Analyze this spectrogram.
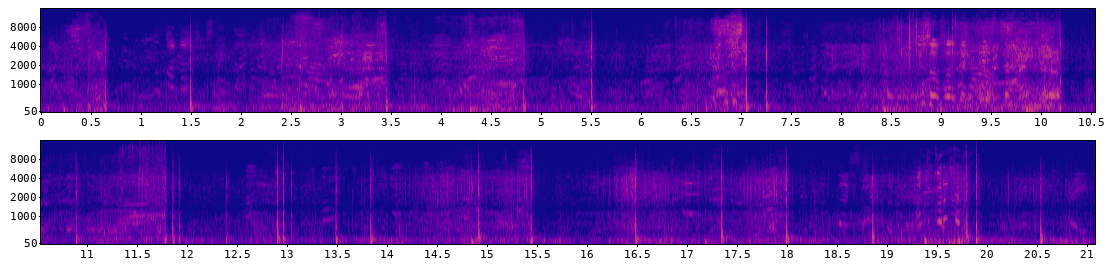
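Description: Fireworks burst with sharp, booming bangs, one after another.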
